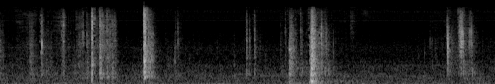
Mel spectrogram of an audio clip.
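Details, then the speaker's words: Vintage laptop-typewriter with a thermal-driven printer printing out typed text as it scrolls off the screen. Irregular bursts of light clicks and rattles with pauses between lines. Normal printing, a little slow. "it's pretty neat it works well a little slow now starting type"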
